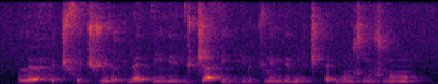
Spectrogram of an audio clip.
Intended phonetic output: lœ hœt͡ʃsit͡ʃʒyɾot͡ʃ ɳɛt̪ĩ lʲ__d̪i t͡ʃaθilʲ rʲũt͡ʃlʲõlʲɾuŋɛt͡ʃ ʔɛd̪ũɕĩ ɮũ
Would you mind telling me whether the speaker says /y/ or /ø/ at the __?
ø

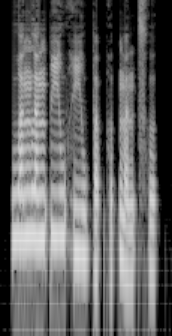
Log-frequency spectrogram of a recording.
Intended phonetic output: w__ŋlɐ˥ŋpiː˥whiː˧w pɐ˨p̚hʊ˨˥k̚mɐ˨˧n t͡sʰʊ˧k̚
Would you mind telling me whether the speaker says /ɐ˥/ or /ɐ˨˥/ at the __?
ɐ˥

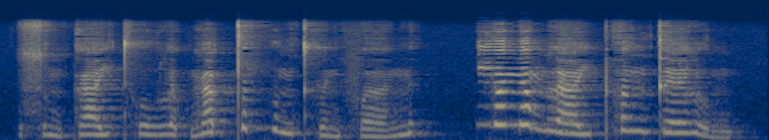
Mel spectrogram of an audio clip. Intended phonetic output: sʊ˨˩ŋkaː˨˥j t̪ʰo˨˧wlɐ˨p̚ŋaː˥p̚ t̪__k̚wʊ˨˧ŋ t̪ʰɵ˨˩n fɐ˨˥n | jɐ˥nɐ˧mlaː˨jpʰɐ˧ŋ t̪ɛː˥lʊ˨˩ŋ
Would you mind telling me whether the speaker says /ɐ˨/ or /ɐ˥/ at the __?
ɐ˥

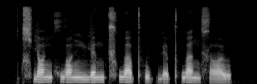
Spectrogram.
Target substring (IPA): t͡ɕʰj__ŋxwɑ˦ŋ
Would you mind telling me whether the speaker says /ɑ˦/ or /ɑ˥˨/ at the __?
ɑ˦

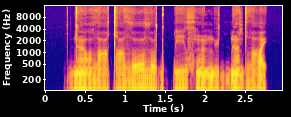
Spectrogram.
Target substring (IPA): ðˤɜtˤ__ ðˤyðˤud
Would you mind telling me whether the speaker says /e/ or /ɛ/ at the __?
e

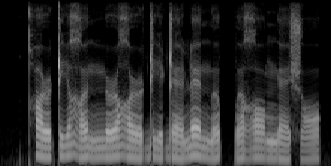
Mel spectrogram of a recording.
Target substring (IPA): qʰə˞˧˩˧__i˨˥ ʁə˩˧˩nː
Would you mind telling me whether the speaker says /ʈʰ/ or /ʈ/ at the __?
ʈ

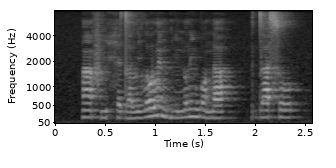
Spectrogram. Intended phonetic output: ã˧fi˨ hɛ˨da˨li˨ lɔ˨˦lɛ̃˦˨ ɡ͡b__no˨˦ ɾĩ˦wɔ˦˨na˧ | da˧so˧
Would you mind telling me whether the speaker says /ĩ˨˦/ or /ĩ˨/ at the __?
ĩ˨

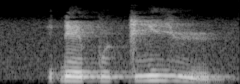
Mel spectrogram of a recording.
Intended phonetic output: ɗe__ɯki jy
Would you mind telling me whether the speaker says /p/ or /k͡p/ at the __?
p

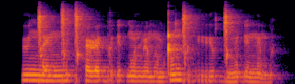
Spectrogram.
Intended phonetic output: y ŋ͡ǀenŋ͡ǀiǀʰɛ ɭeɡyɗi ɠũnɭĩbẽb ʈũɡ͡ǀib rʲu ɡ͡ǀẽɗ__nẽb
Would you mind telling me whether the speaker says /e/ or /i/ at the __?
i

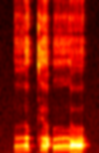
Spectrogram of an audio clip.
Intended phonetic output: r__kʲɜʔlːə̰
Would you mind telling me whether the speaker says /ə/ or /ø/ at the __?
ə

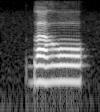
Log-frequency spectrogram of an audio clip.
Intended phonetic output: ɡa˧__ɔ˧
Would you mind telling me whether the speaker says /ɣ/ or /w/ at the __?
ɣ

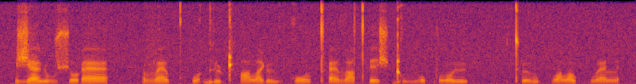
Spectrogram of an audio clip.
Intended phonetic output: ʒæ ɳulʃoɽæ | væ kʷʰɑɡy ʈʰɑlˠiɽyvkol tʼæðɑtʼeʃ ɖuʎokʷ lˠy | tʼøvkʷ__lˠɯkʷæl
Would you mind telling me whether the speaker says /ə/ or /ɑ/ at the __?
ɑ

